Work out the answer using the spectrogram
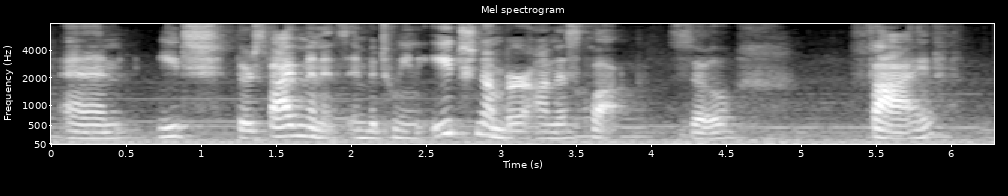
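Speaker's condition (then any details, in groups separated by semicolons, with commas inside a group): No condition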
